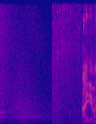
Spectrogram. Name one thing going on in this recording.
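A sudden impact thuds and shatters.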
